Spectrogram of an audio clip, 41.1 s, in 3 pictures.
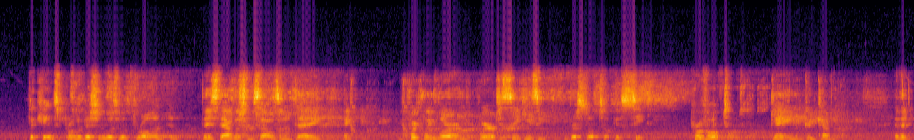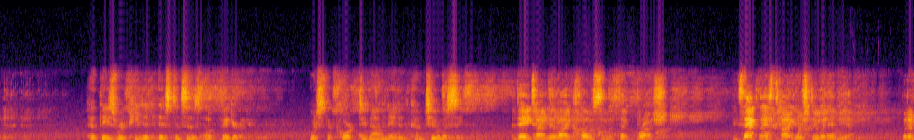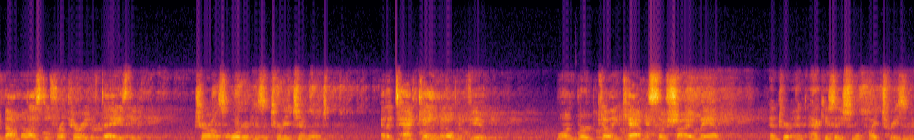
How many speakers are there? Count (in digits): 2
